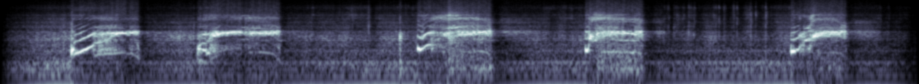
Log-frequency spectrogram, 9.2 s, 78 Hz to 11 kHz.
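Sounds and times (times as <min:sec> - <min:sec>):
black bear cub distress call: 0:00.7 - 0:03.0, 0:04.2 - 0:06.6, 0:07.9 - 0:08.8.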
